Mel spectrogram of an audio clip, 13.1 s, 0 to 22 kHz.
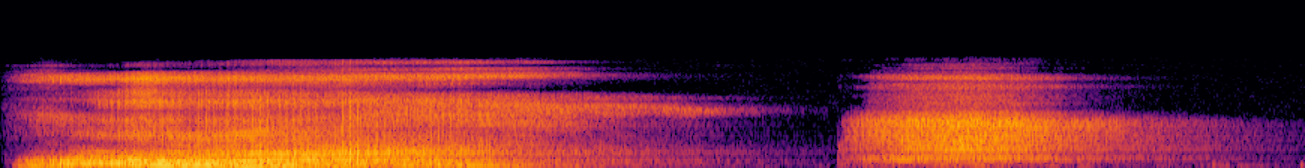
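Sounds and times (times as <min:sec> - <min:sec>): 
giant snoring: 0:00.2 - 0:06.4, 0:08.4 - 0:11.8.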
